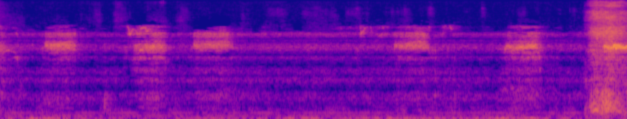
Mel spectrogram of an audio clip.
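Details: Young owls being fed by their mother make soft hissing rasps that come in separate bursts about a second apart, ending in one loud, harsh burst.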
